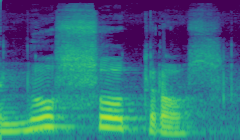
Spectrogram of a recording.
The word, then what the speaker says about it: nosotros: Não existe som de Z, é nosotros.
